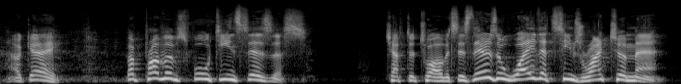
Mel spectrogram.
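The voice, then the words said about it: Speaks with a noticeable accent. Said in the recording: “Siri doesn't have a cooking clue sometimes because it doesn't understand my accent.”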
